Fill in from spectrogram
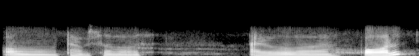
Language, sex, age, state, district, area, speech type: Assamese, female, 45-60, Assam, Dhemaji, rural, conversation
